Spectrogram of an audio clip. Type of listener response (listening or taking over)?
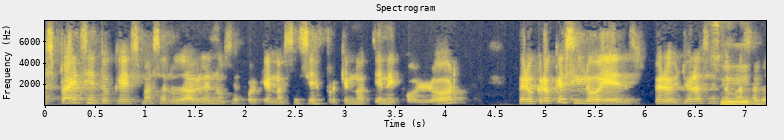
listening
